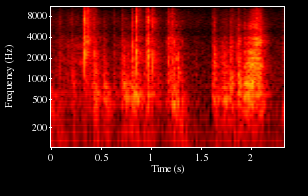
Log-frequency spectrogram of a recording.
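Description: Rigid plastic packaging tray clicking and crackling as it is handled, in a few irregular clicks.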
